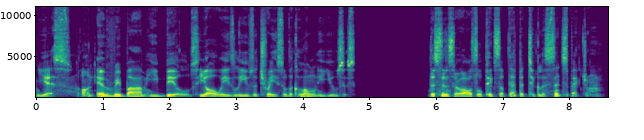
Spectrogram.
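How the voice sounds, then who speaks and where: An actor playing an older, weary bomb disposal expert in a video game, measured and instructive with a folksy turn. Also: male voice, very deep voice, animated, vocal fry, dry recording, clean studio sound, heavily acted. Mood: rueful, reflective.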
